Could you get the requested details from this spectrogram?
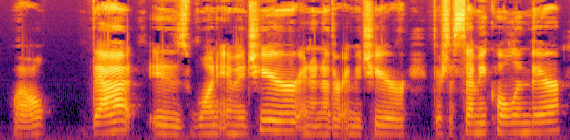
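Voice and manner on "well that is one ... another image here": usual speaking voice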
